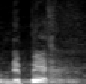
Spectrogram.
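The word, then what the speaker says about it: נפש: La palabra alma viene del hebreo nepej, que en realidad se escribe con CH, nepech, pero la CH en hebreo se pronuncia como J.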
